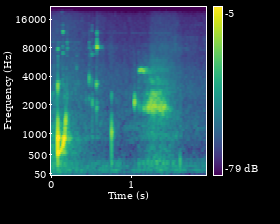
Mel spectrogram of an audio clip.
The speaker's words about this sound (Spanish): Entonces, eh, si no es amigable, podemos hacer la prueba echándole un poco de agua.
